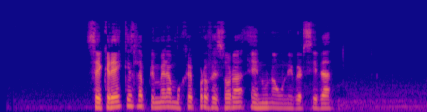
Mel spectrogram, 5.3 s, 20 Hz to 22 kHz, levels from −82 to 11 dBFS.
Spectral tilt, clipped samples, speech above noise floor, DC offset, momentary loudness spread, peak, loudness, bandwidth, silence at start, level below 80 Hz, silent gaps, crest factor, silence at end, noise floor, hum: -4.5 dB/octave; under 0.1%; 39 dB; under 0.1%; 12 LU; -2 dBFS; -25 LUFS; 11.5 kHz; 1.1 s; -68 dBFS; none; 24 dB; 1.2 s; -64 dBFS; none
